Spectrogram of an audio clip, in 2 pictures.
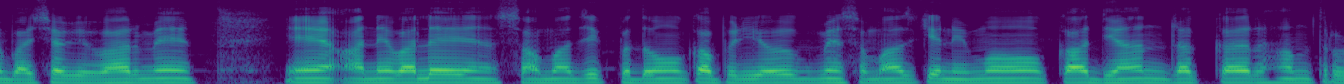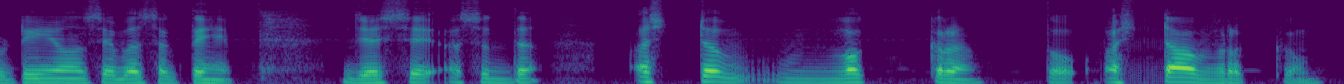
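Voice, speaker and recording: A man teaching a grammar lesson at an unhurried pace, going through one word after another with a steady drilling repetition. His voice has a gravelly edge but stays smooth and resonant. The recording is dry and a little dull, like a cheap microphone. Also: mid-range voice, no echo. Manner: slow, repeats each corrected word with "तो ... होता है"; hesitant, with fillers and self-corrections. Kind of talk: reading out a Hindi grammar lesson.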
